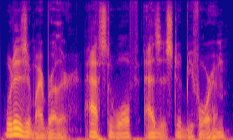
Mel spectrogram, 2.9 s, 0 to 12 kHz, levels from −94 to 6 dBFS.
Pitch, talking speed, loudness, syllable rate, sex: 90 Hz, 265 wpm, -20 LUFS, 6.1 syllables/s, male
